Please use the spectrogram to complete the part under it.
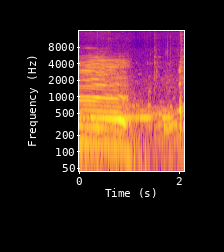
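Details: Racing bull of the Bentar Alam Muda kerapan sapi bull-race team on Sapudi Island, Madura, gives a steady, rich low moo lasting about one second that falls in pitch at the end, followed by background murmur and a faint click.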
